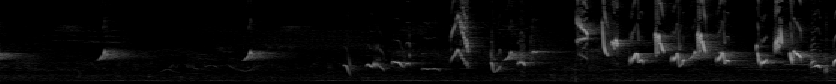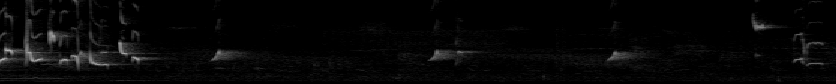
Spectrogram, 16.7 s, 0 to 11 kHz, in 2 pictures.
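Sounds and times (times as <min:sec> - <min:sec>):
Sylvia atricapilla Eurasian blackcap rich warbling song: 0:03.4 - 0:09.9, 0:15.9 - 0:16.7.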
